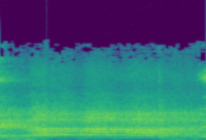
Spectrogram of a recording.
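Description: Live pop performance: a male voice holds one long sung note over a strummed hollow-body guitar, with many voices singing along around it.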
